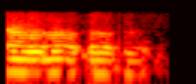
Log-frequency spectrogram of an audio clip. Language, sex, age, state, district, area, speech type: Bodo, female, 30-45, Assam, Chirang, rural, conversation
